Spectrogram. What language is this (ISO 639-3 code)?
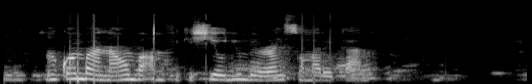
swa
